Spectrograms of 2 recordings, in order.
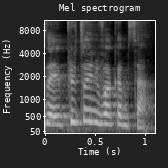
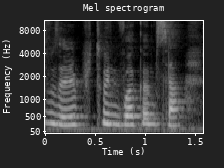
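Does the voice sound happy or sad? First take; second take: happy; sad. First: The voice sounds very happy and bright. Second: The voice sounds sad and low. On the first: The speaker feels very happy. "Quand vous êtes super joyeux" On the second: The speaker feels sad. "Quand vous êtes triste"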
